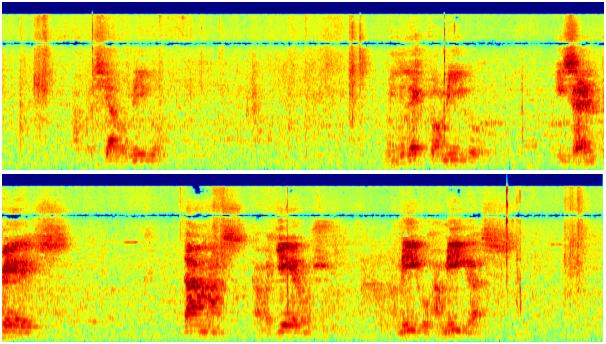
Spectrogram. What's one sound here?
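A middle-aged man speaks slowly and with pauses into a microphone, heard through a loudspeaker in an echoing hall.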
